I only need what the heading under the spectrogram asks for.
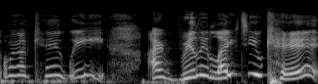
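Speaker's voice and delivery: put-on high, tearful screaming cry. Retelling a character screaming at a vision of someone drowning, imitating someone screaming. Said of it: "she starts screaming like".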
